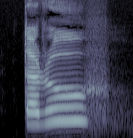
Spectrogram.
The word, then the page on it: tarú: Apatani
